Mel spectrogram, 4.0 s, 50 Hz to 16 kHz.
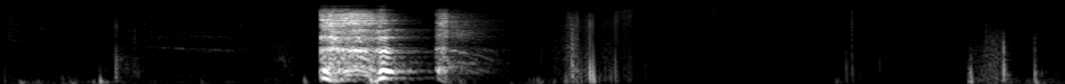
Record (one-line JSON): {"cough_length": "4.0 s", "cough_amplitude": 31762, "cough_signal_mean_std_ratio": 0.23, "survey_phase": "alpha (2021-03-01 to 2021-08-12)", "age": "45-64", "gender": "Female", "wearing_mask": "No", "symptom_none": true, "smoker_status": "Ex-smoker", "respiratory_condition_asthma": false, "respiratory_condition_other": false, "recruitment_source": "REACT", "submission_delay": "6 days", "covid_test_result": "Negative", "covid_test_method": "RT-qPCR"}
